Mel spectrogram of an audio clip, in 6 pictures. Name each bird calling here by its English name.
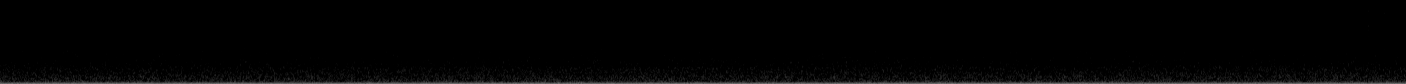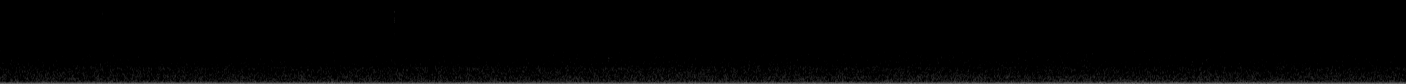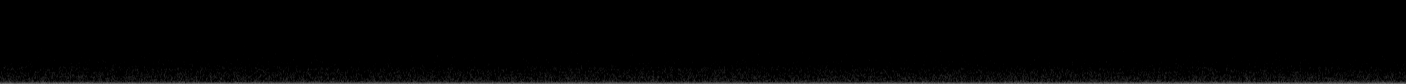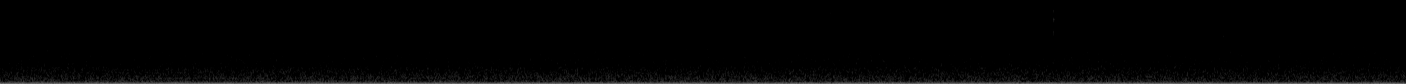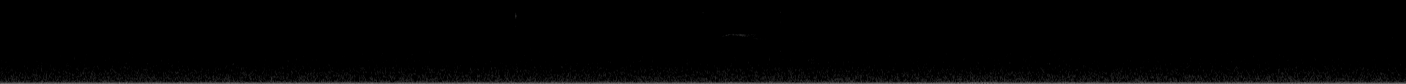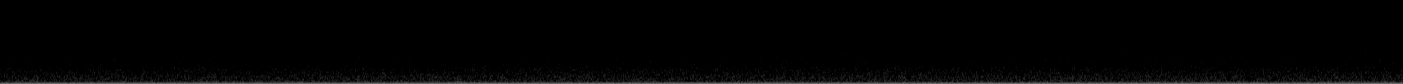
Eastern Wood-Pewee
